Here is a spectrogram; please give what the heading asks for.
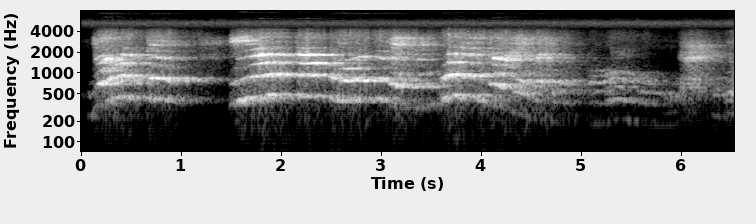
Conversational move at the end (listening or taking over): taking over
